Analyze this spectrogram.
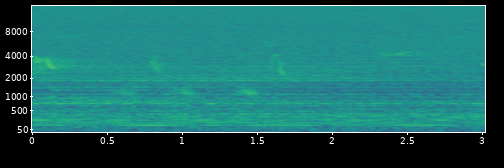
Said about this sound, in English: I hear birds singing songs.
